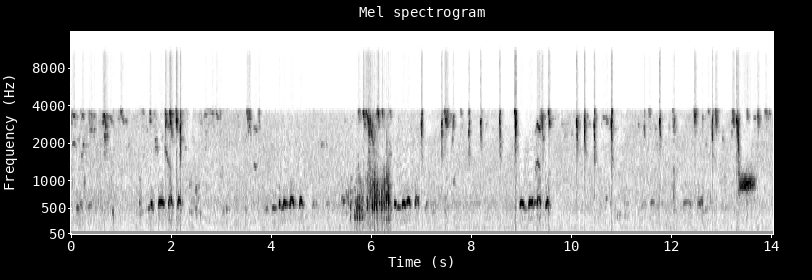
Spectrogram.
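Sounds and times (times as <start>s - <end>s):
bird calling low phrases: 0.0s - 14.0s.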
